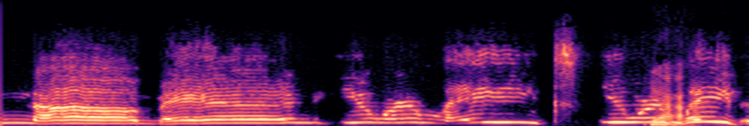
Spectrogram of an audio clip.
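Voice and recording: A woman uses a put-on character voice with a high pitch and lively intonation. She goes at a very slow pace, the sound dry and close with no echo.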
